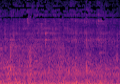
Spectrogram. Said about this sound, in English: Look at this train! Look at it!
